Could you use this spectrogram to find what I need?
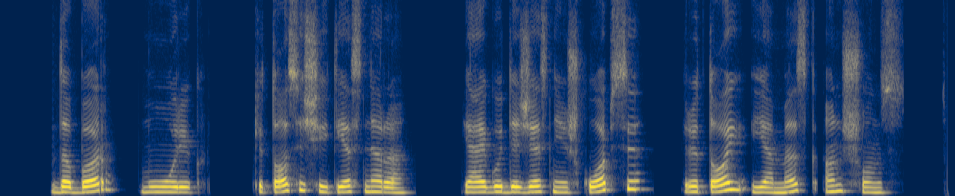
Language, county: Lithuanian, Utena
